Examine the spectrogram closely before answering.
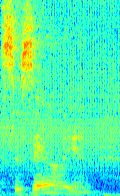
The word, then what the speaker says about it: cesarean: Cesarean. But Karen, how can you say cesarean? It's written, it's spelled Kaiser.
